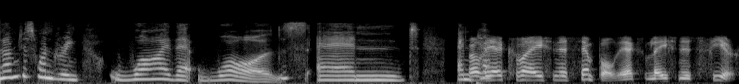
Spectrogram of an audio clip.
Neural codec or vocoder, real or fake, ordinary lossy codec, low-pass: none; real; Opus, 16 kbps; 7.2 kHz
